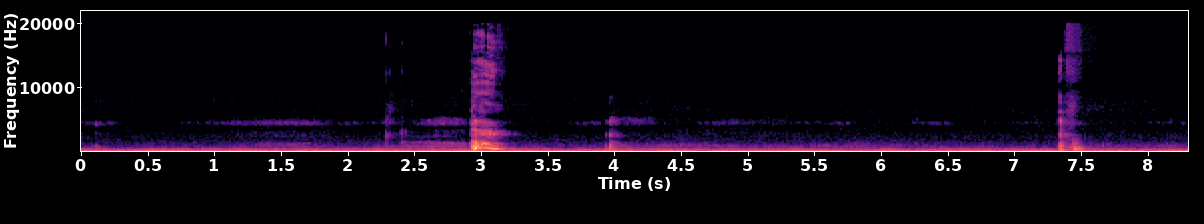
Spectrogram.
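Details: Sunday hiccups that started from nowhere, brief but intense: three sharp, sudden throat catches over about eight seconds against a low room hum.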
